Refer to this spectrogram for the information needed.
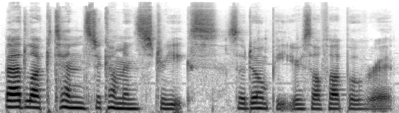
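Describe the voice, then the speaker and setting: A woman reading a game's lines as a reserved, stoic young male traveller, deadpan and measured. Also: fairly low pitch, close to an everyday voice. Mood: calm, reassuring. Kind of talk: reading video game dialogue aloud.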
